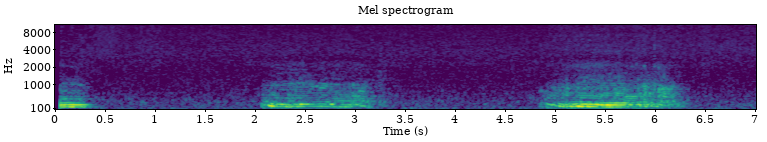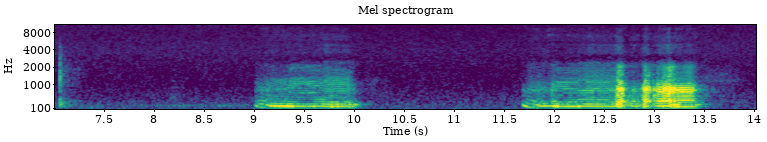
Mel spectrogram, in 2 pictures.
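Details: A 13-year-old female Shih Tzu snoring very loudly in sleep: rattling snores on each breath with quiet pauses between, loud enough that she is kept out of the owners' bedroom.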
